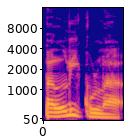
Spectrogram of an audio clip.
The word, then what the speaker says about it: pel·lícula: Se pronuncia com dues L's seguides, com per exemple pel·lícula o síl·laba.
